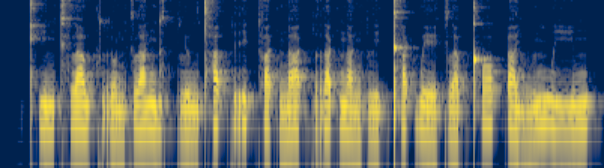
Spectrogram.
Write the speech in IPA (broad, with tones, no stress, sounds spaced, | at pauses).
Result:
kʰ i˧ n kʰ l a˦˥ w k r o˩˦ n k l a˥˩ ŋ d u˨˩ k̚ p l ɯ˩˦ ŋ tʰ a˥˩ t̚ p r i˥˩ t̚ f a˨˩ k̚ n aː˥˩ k̚ p r a˥˩ k̚ n a˩˦ ŋ p l i˨˩ t̚ kʰ a˥˩ k̚ w eː˩˦ k l a˨˩ p̚ kʰ ɔː˥˩ k̚ ʔ a˨˩ j ŋ ɯ˥˩ ŋ w iː˦˥ m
